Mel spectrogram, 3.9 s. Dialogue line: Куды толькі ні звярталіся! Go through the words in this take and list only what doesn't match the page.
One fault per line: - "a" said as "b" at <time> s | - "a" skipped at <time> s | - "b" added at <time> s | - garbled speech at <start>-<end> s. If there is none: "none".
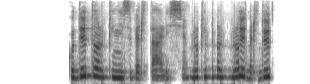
- garbled speech at 2.4-3.4 s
